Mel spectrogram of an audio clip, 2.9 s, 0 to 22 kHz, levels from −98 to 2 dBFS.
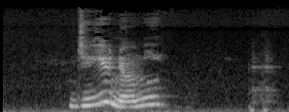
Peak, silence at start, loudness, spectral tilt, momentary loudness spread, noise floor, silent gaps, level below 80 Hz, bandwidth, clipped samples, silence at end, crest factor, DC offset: -14 dBFS; 0.7 s; -27 LUFS; -5 dB/octave; 22 LU; -60 dBFS; none; -56 dBFS; 16 kHz; under 0.1%; 0.2 s; 18 dB; under 0.1%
